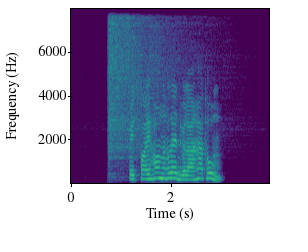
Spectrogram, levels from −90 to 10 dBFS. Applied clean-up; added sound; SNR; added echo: none; Hi-hat; 17 dB; none.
